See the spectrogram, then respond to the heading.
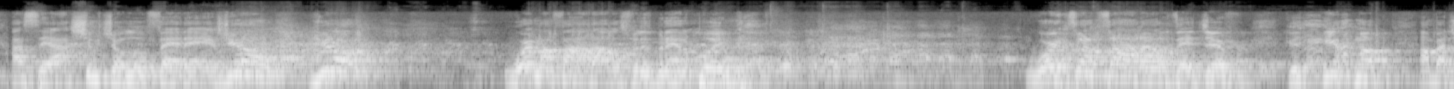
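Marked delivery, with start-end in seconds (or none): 0.4-9.4 mock furious threat. Dealer yelling at Jeffrey about the money, mock rage.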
